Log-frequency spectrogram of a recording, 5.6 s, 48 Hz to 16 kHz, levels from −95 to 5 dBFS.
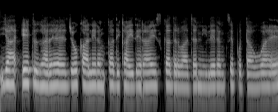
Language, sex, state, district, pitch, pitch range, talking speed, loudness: Hindi, female, Uttar Pradesh, Etah, 185 Hz, 180-195 Hz, 215 wpm, -33 LUFS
